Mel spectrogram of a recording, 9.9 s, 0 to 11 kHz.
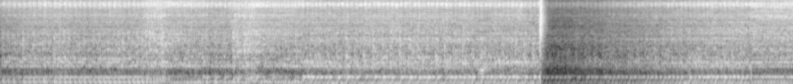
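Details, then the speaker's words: Honda CRF80F, long-sitting, after a new NGK spark plug and fresh gas, on choke in neutral: single ticks over at a quick, fairly even idle with a steady note and no knocking; runs smoothly. "Pretty smooth. The choke is on. Yeah, but that sounds pretty damn smooth. It's a neutral too."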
